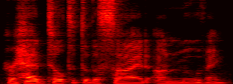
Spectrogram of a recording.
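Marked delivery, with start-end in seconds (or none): none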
